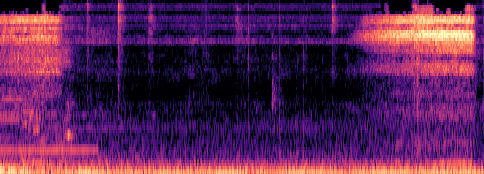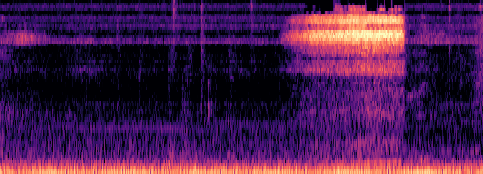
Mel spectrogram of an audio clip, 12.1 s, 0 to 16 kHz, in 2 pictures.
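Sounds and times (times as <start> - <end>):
steady low hum: 0.0 - 12.0
hissing snore: 4.6 - 6.0, 9.7 - 11.2.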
